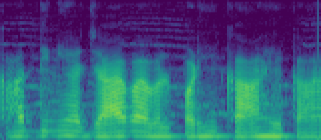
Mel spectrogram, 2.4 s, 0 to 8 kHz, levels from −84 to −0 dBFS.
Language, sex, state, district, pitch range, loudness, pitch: Chhattisgarhi, male, Chhattisgarh, Sarguja, 90-105 Hz, -21 LUFS, 95 Hz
